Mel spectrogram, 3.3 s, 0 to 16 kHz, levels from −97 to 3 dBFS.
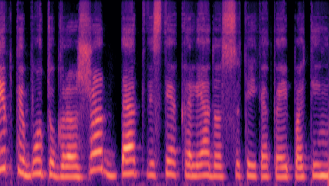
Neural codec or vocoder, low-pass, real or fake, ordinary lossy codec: codec, 32 kHz, 1.9 kbps, SNAC; 14.4 kHz; fake; Opus, 24 kbps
